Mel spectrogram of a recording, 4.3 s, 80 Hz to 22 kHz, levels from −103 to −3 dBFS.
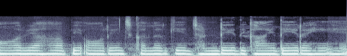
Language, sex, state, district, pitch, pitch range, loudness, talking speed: Hindi, female, Odisha, Malkangiri, 190 Hz, 190-195 Hz, -11 LUFS, 150 wpm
